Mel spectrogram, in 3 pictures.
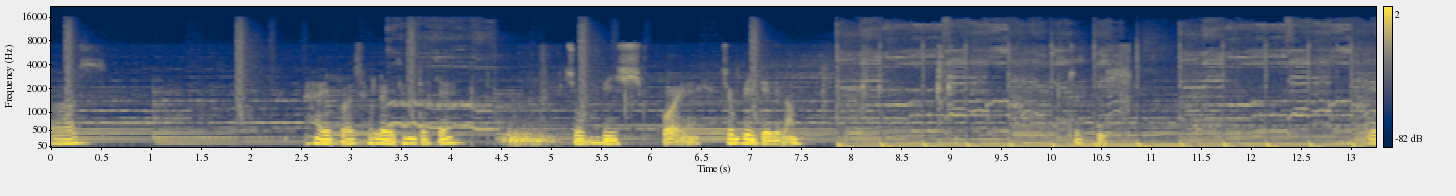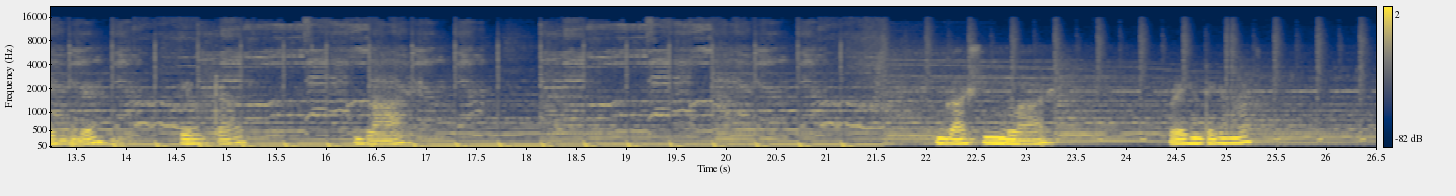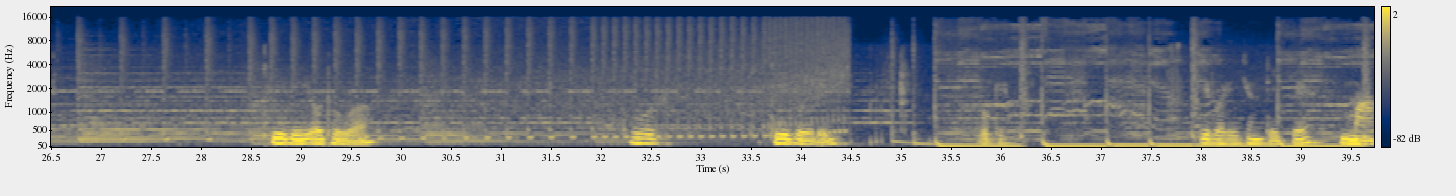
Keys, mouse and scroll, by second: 8.0 typing, 12.0 typing, 26.2 typing, 31.2 typing, 34.5-35.2 typing.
